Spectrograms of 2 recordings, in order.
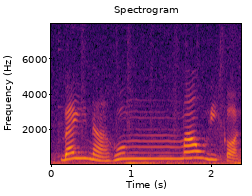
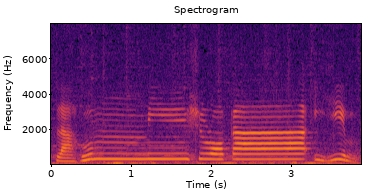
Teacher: setiap mim sukun bertemu mim cara membacanya dengan memasukkan ke dalam huruf setelahnya sehingga berharokat seperti tasydid · Di sini ada huruf mim sukun bertemu mim, sehingga bacaannya digabung dan menghasilkan bacaan dengung. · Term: Idgham mislain, idgham mithlain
